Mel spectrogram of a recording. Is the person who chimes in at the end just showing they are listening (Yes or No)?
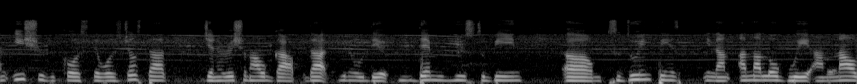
Yes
